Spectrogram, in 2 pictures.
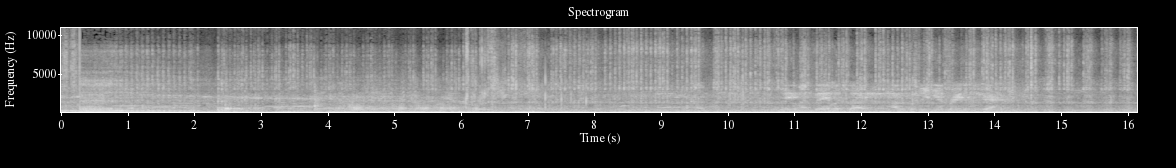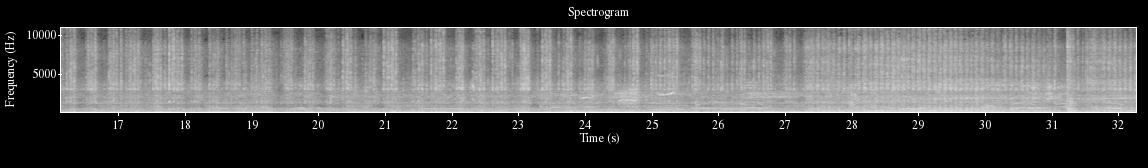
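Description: Drag cars' engines running steadily near the start line, mixed with people talking.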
